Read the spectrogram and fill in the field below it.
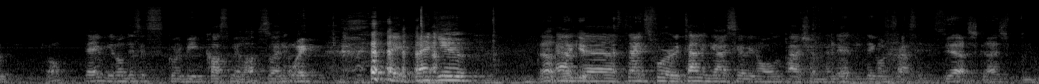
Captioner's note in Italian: ridendo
